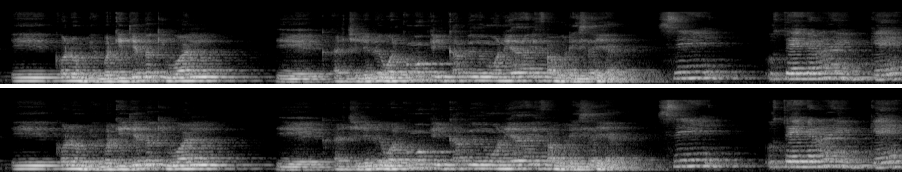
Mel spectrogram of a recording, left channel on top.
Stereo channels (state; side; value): normal; both; correlation 0.89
